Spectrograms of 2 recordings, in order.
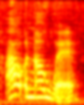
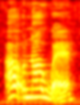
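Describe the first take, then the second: No difference in how they are said.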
